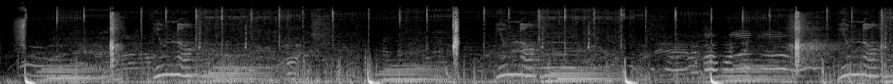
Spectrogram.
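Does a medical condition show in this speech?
No.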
